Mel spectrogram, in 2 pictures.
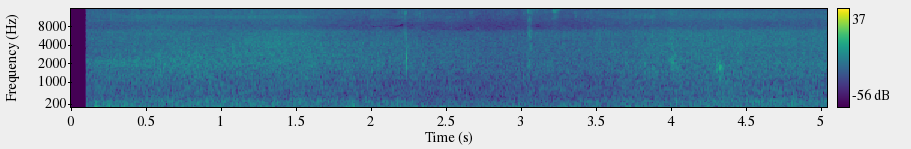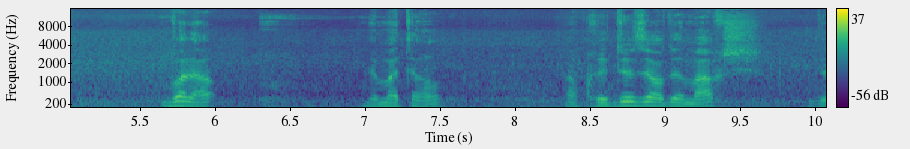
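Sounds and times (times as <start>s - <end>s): small waves breaking: 0.1s - 10.0s
wind buffeting microphone: 0.1s - 10.0s.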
